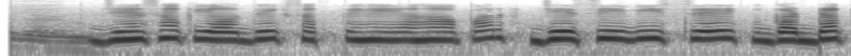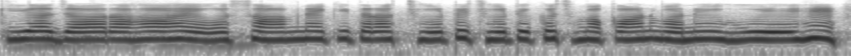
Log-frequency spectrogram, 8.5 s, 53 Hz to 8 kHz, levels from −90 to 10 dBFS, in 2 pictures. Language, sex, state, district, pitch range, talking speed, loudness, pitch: Hindi, female, Uttarakhand, Tehri Garhwal, 225-245 Hz, 195 wpm, -16 LUFS, 235 Hz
